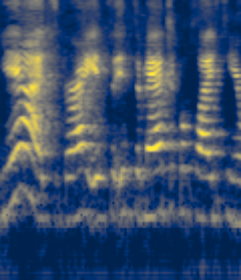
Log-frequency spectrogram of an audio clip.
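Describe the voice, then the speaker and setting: The speaker is a woman with a Southern US accent. Her tone is bright and sharp. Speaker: nonprofit executive director. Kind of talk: interview. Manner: hesitant, many fillers.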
